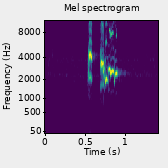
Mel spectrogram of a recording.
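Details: One loud sooty-headed bulbul call for attracting wild bulbuls: a sharp clipped note then a rapid, bubbling phrase that slides downward, heard once against near silence.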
